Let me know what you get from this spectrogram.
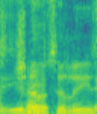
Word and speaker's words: Champs-Élysées: It's nice, Champs-Élysées.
